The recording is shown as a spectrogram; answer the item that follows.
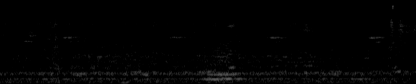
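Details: Honey bees from Aceh, Indonesia: a faint, steady low buzzing hum that swells briefly mid-way as a bee seems to pass closer, then fades back into a soft, hissy background.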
